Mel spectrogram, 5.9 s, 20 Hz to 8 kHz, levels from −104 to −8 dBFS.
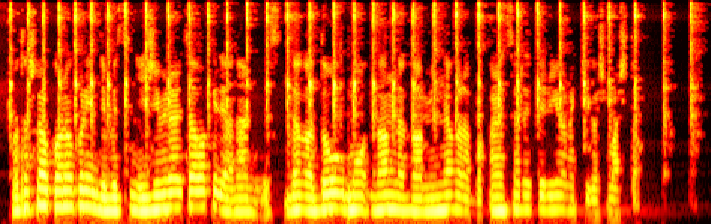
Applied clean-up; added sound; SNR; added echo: classical method spectral subtraction.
